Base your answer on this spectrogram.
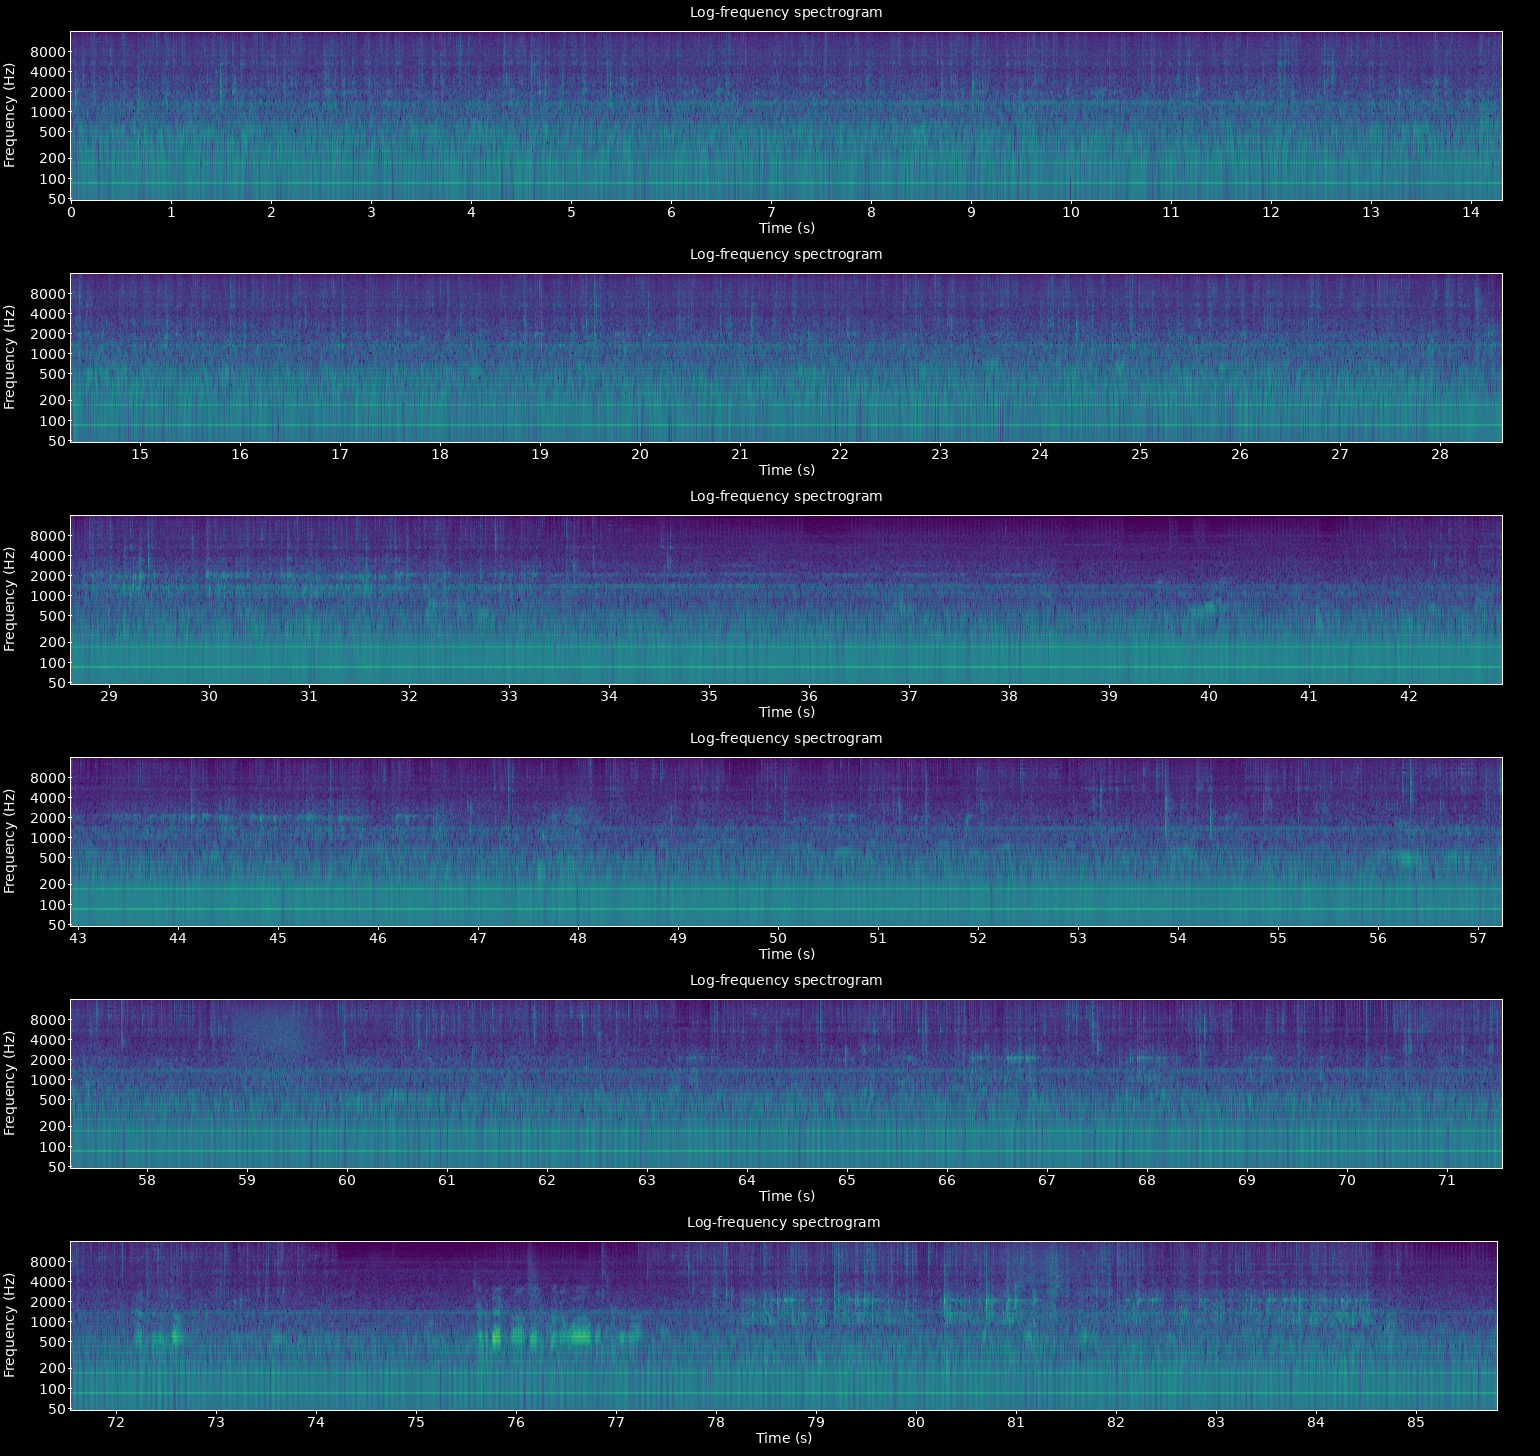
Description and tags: faucet on and then off
This is a recording of a sink at the Folsom St. Coffee Co. in Boulder, Colorado. The water faucet is turned on, water pours slowly into the sink, then the faucet is turned off.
